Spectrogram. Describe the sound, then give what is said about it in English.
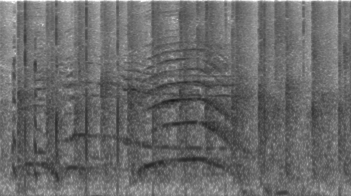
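Scattered, uneven clapping from a small audience applauding a musician's performance, with rising and falling voices whooping and cheering over the claps for a few seconds. “Why did you have to say nobody clapped into the mic?”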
